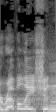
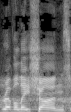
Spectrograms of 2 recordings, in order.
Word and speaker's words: Revelation: The book of Revelation, pronounced in the singular Revelation, not Revelations, is an amazing book of comfort and victory in our risen Lord and Savior Jesus Christ.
